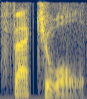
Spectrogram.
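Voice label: "factual", US English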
